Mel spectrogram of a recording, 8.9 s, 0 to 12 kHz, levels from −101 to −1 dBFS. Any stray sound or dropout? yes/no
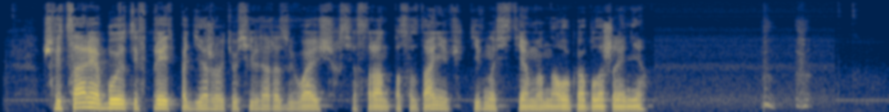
yes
